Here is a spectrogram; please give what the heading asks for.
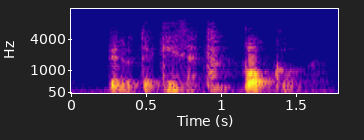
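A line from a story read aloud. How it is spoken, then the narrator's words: Moaning. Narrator (Spanish): gimió la voz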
